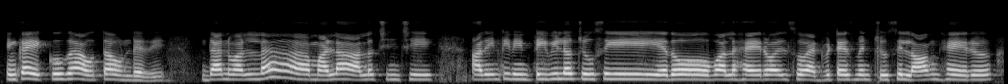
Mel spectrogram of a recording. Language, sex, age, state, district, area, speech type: Telugu, female, 30-45, Andhra Pradesh, Anakapalli, urban, spontaneous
